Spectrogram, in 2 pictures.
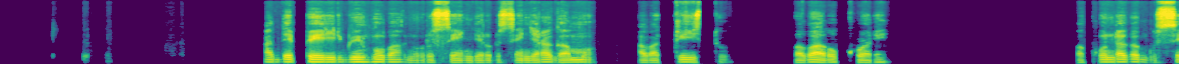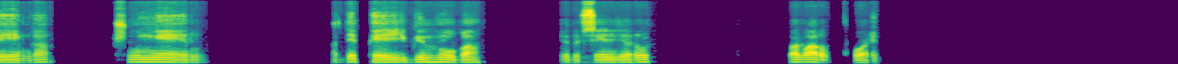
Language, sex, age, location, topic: Kinyarwanda, male, 50+, Musanze, government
